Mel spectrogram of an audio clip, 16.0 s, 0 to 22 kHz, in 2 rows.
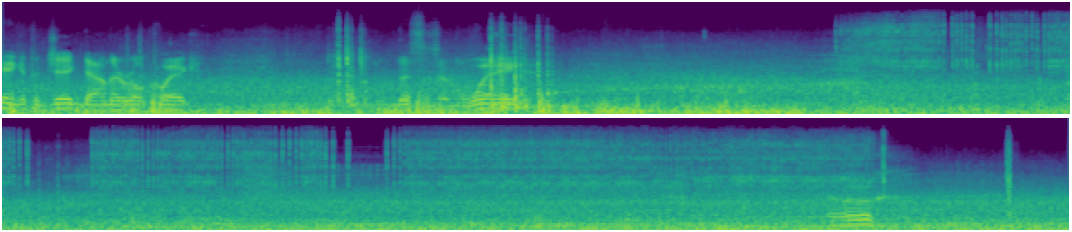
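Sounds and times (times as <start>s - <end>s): wind rumble on microphone: 0.0s - 16.0s
fishing reel ratchet whirring: 6.2s - 14.7s.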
